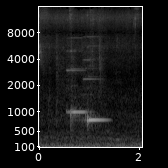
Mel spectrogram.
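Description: Two-note electronic chime, a higher note followed by a lower one like a doorbell ding-dong, sounding once about half a second in over a low steady room hum. It marks the end of the speaker's allotted time at the podium.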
